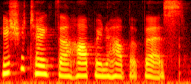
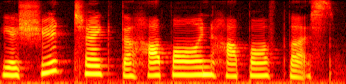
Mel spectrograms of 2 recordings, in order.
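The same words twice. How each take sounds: First: Quick, run-together model sentence; fast. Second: Slow, careful model sentence. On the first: Teacher showing the bus sentence at speed, fast. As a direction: rattle it off fast with the words linked. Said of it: "빨리 해볼게요". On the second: Teacher modelling the bus sentence for learners, slowly. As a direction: take it slowly, linking each phrase clearly. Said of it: "천천히 해볼게요". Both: Shown as a demonstration.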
